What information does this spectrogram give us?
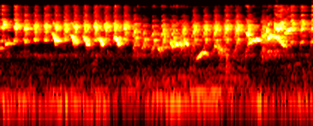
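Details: Budgerigar singing a dense fast warble of repeated buzzy chattering notes with a short whistled slide, continuous throughout.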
